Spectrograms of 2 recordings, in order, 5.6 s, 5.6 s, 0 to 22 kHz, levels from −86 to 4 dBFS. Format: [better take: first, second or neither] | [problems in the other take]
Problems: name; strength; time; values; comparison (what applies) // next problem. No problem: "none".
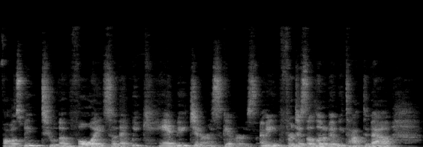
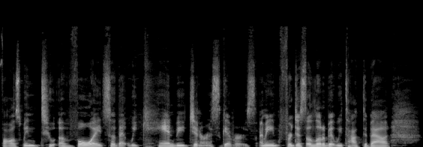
second | off-mic speech; far // room echo; slight; dies away in 0.3 s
